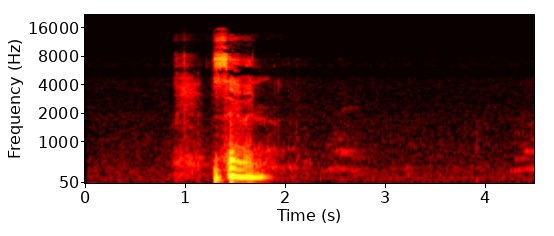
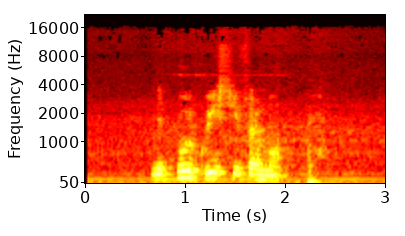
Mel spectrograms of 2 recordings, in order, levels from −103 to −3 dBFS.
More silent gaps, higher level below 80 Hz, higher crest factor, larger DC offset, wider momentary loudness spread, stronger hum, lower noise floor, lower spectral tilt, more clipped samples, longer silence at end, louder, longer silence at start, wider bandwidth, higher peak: neither; second, -62 dBFS vs -32 dBFS; first, 26 dB vs 16 dB; neither; first, 20 LU vs 11 LU; neither; first, -77 dBFS vs -40 dBFS; second, -5.5 dB/octave vs -8.5 dB/octave; neither; first, 2.65 s vs 0.3 s; second, -28 LUFS vs -17 LUFS; first, 1.3 s vs 0.35 s; about the same, 15 kHz vs 14.5 kHz; second, -10 dBFS vs -2 dBFS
